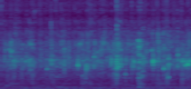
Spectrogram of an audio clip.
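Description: Butter garlic chicken frying on a high flame crackles and sizzles steadily up close, with small spattering pops growing busier toward the end.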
